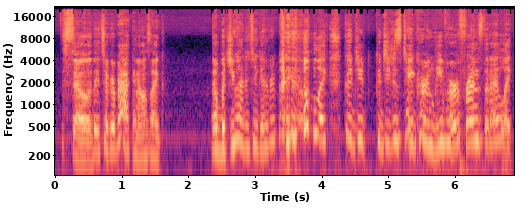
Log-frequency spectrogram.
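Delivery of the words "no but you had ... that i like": mock pleading. Pleading with the universe, laughing.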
